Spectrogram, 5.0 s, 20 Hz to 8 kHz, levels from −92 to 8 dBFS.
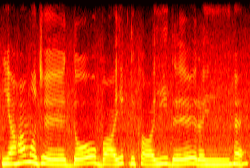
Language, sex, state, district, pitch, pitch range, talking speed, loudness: Hindi, male, Madhya Pradesh, Umaria, 250 Hz, 230-270 Hz, 95 wpm, -9 LUFS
